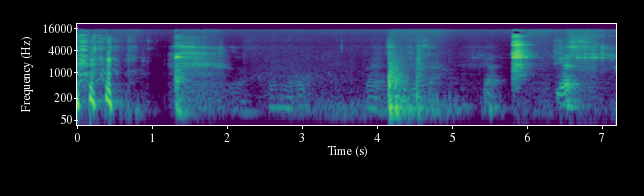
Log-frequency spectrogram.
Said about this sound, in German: So, ihr hört die Eiswürfel.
